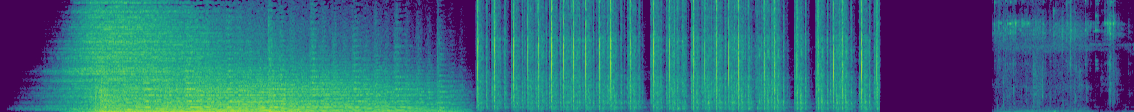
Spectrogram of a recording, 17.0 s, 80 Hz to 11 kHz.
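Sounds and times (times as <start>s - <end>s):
music: 0.2s - 7.1s
typewriter key clicks: 7.2s - 13.2s.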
